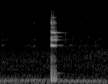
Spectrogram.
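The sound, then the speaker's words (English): A single bright clink of two glasses touching in a toast, sharp and ringing with a quick decay, against a quiet background. “This week, and should we cheers?”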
